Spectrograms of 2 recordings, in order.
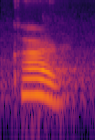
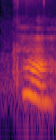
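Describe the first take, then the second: First: It is said with an American accent. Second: It is said with a British accent.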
